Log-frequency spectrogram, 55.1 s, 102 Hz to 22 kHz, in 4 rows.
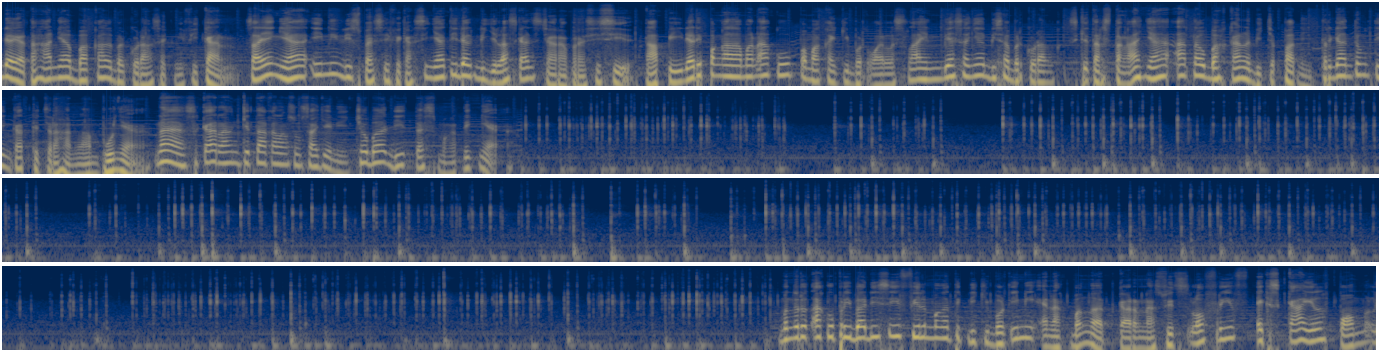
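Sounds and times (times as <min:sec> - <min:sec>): low steady hum: 0:00.0 - 0:55.0
typing on mechanical keyboard: 0:19.0 - 0:23.2, 0:23.8 - 0:49.0.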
